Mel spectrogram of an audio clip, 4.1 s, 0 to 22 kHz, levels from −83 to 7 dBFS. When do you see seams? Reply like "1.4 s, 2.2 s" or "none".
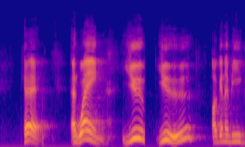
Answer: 1.3 s, 2.4 s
